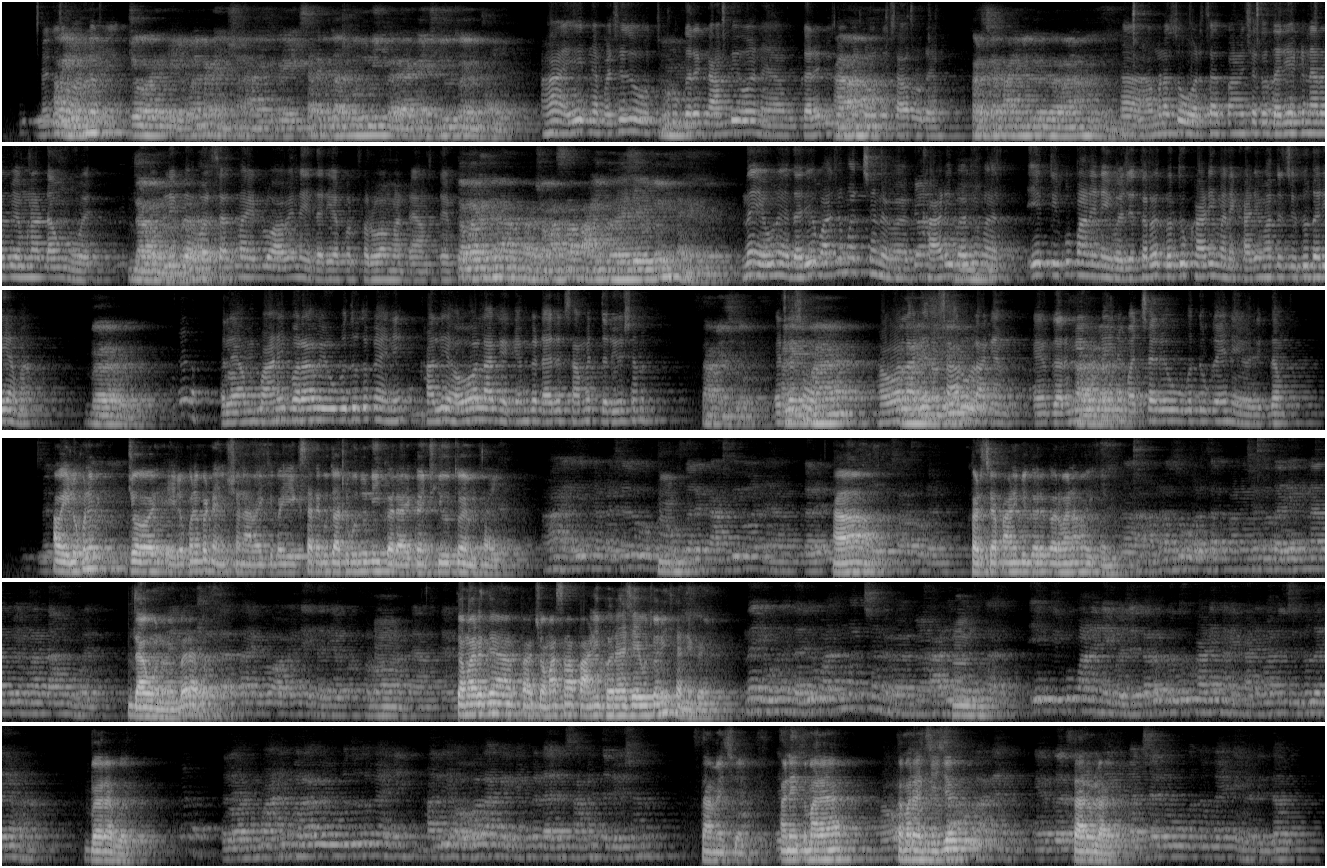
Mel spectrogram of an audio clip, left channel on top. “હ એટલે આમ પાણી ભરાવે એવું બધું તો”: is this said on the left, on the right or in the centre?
Left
